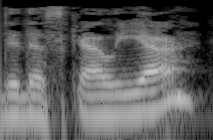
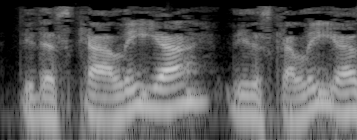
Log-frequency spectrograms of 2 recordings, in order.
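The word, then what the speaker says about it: διδασκαλία: Doctrine, of course, comes from the Greek words didache and didaskalia. Didaskalia is how you say it.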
